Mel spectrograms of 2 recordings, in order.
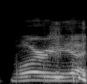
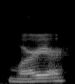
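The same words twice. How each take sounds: First: Moria stretched into three syllables, mo-RI-a, rising. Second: Moria said in two syllables, MOR-ya. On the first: Arguing with friend over syllables, drawn-out three-beat Moria. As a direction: say Moria slowly as mo-RI-a, three clear beats. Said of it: "That's at least three syllables". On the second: Friend insisting Moria has two syllables, short two-beat Moria. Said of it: "It's two syllables". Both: Shown as a demonstration.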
